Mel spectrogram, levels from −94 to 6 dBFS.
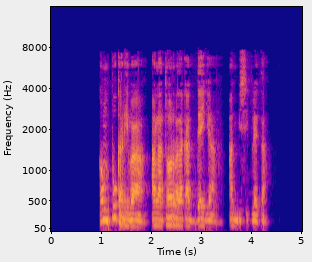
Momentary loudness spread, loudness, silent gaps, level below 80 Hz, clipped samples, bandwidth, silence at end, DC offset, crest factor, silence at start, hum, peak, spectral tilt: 11 LU; -19 LUFS; none; -50 dBFS; under 0.1%; 8 kHz; 0.7 s; under 0.1%; 18 dB; 1 s; none; -2 dBFS; -5.5 dB/octave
